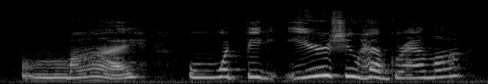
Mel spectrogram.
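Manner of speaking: high croaking voice with long-stretched "my". The narrator reads the wolf speaking to Grandma, croaking. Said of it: "the wolf croaked".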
